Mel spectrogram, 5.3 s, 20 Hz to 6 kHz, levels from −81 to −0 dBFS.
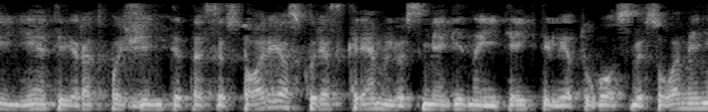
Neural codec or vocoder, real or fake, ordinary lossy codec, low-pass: none; real; MP3, 32 kbps; 5.4 kHz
